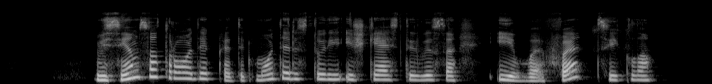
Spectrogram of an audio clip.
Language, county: Lithuanian, Panevėžys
